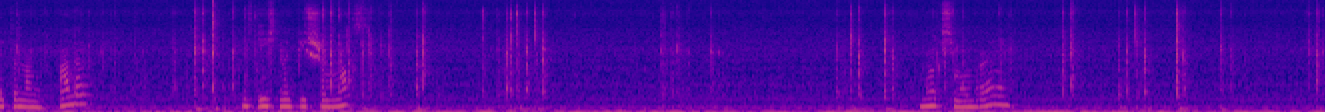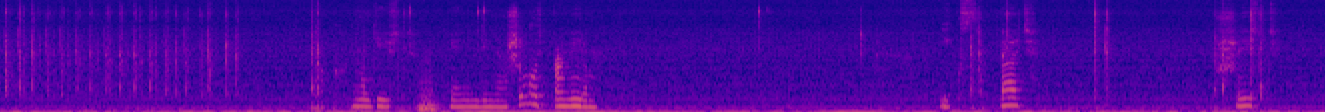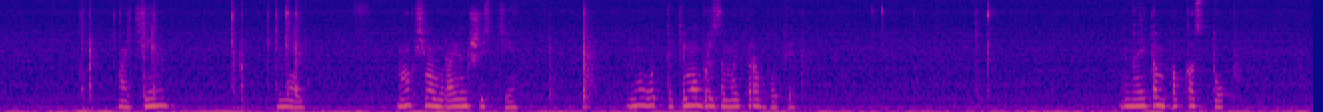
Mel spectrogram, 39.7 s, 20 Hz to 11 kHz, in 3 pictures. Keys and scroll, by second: 0.2 BackSpace, 2.0 Down, 2.2 Right, 2.5 Left, 3.3 Delete, 4.8-6.7 typing, 8.2-9.4 typing, 9.4 Right, 10.7 Delete, 11.0-12.3 typing, 13.1 Delete, 16.4 BackSpace, 23.0 5, 24.2 Return, 25.4 6, 25.8 Return, 27.4 1, 28.0 Return, 28.9 0, 29.4 Return, 36.4 F9.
